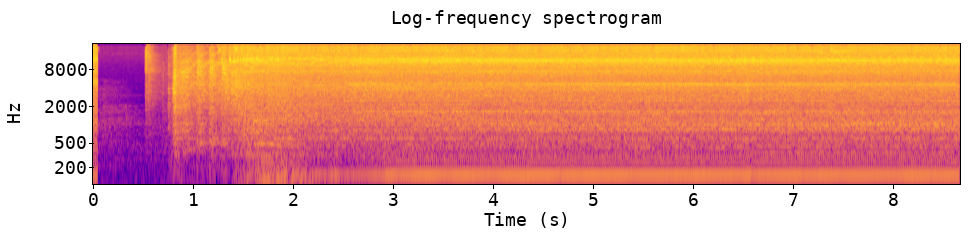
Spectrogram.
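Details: 2024 Acura Integra Type S (FL5) turbo four with a new Sprint air filter replacing the stock one at 200 miles; catches quickly, then settles to a steady, even idle hum with airy intake hiss and no knocks.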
